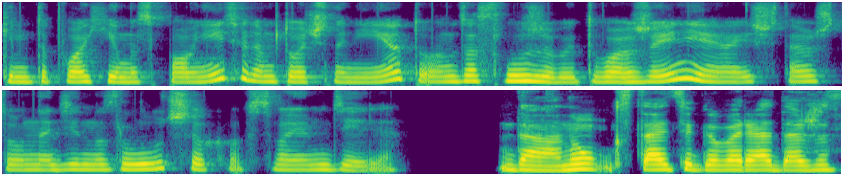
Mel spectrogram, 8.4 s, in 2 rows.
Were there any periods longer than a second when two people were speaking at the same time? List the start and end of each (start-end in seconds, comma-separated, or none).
none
